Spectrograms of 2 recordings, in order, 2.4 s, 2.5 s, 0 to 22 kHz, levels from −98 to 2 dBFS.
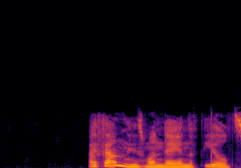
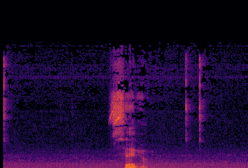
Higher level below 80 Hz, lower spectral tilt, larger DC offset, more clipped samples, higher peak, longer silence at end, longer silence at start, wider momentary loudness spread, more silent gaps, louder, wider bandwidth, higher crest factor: first, -66 dBFS vs -72 dBFS; about the same, -5 dB/octave vs -4 dB/octave; neither; neither; first, -6 dBFS vs -18 dBFS; second, 0 s vs 0.2 s; first, 0.9 s vs 0.05 s; second, 5 LU vs 27 LU; neither; first, -24 LUFS vs -37 LUFS; second, 7.4 kHz vs 16.5 kHz; about the same, 20 dB vs 24 dB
